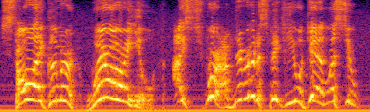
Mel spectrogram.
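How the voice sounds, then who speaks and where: An angry young male unicorn, whiny and self-important, played by a story reader. His voice is pitched high and swoops wildly, as in a read-aloud cartoon fan story. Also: big pitch swings, a little fast, fairly bright tone, soft background music, heavily acted. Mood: furious. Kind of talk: dramatic fan fiction reading.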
